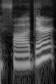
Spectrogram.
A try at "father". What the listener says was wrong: In the word father, this is the A sound. So just like prato, chato, rato, father. I heard fode.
